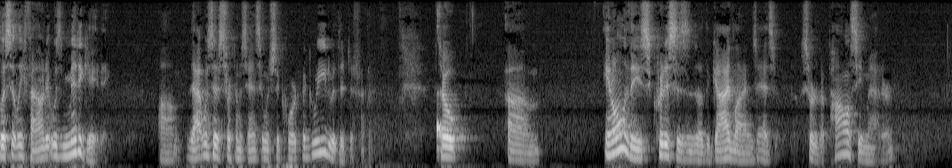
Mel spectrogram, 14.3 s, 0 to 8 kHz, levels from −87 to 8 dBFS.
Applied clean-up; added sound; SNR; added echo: neural mask model Resemble Enhance denoiser.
